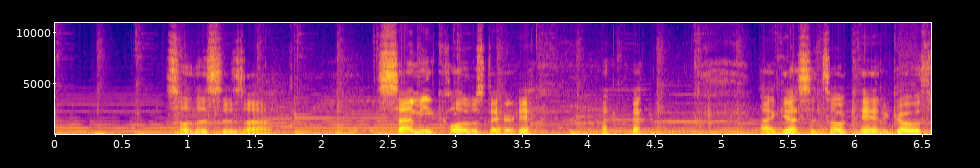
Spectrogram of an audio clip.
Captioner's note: chuckling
